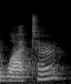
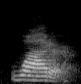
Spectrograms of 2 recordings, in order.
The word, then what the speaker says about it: water: after me water water we don't say water we say water auto auto automatic we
